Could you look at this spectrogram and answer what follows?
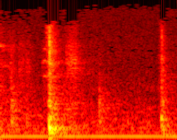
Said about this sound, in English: Look up there, the gallery! The door's opening.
